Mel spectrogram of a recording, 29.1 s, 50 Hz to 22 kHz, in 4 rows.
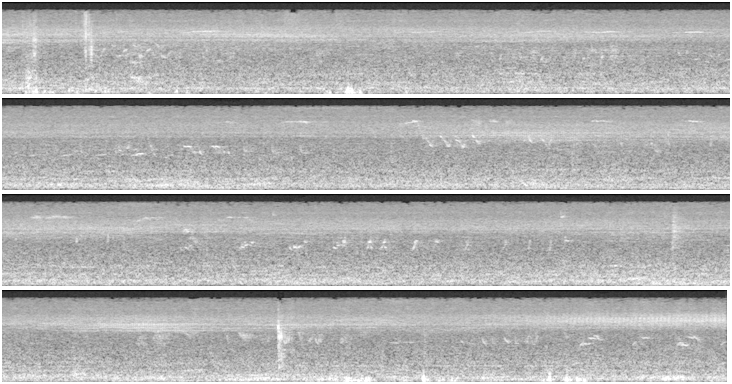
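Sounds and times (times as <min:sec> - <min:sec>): outdoor background hiss: 0:00.0 - 0:29.0.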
